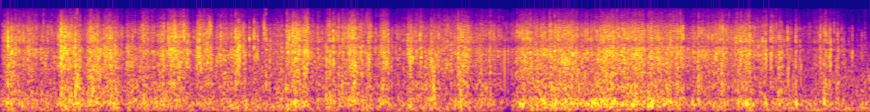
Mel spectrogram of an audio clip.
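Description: A lightweight fabric stuff sack rustling and crinkling as hands pack gear into it, a dense crackle with no pauses.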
